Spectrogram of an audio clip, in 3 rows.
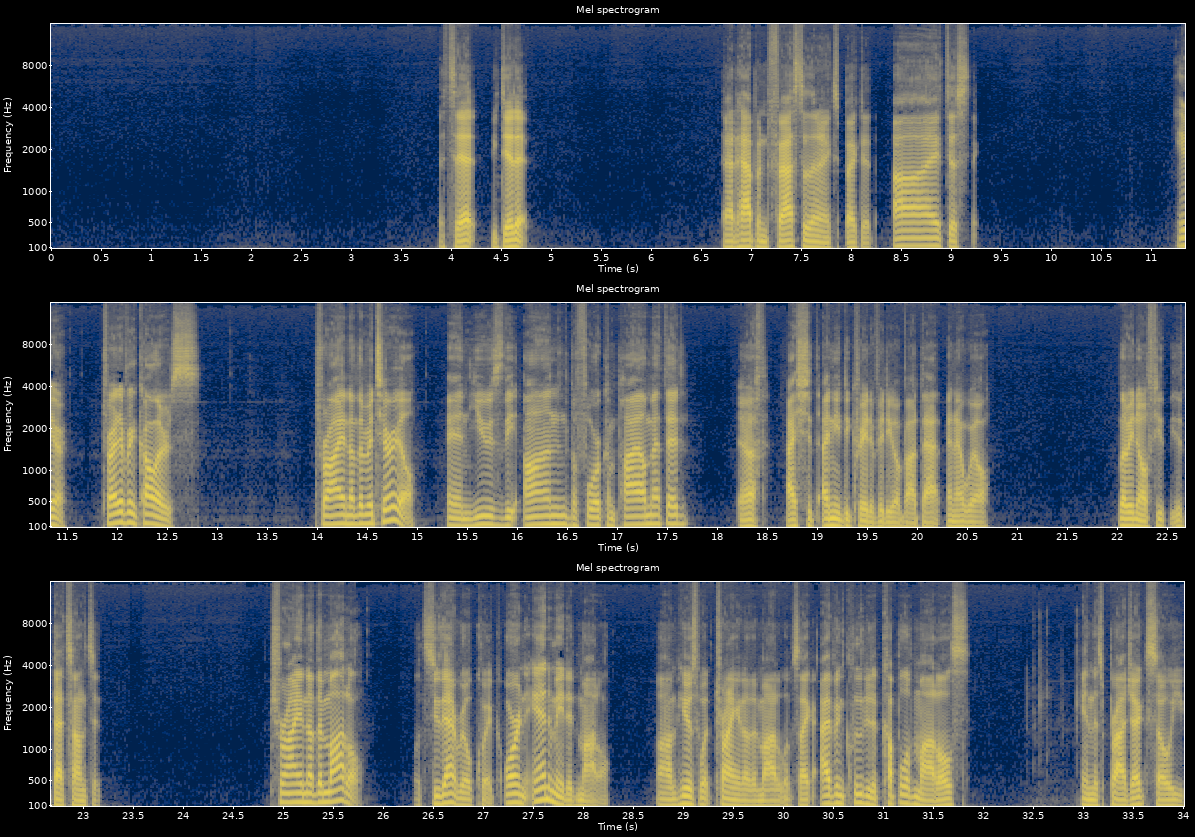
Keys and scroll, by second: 32.9 super+s.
